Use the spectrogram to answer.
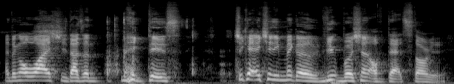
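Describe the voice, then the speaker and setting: A man's voice: on the high side, brisk. Male podcast co-host; casual and argumentative, swears when rattled. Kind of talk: casual chat.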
